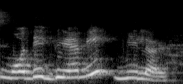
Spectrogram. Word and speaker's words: Modigliani-Miller: so we'll understand it better so this this pronunciation is Modi gami Miller in short it is also known as mm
